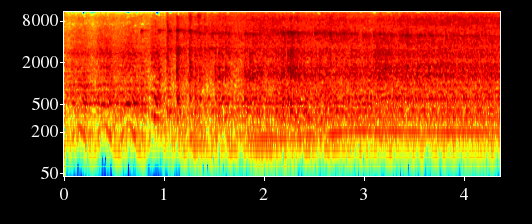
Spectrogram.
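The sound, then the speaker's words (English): A big diesel engine of a large farm tractor turns over and settles into a steady, rumbling idle, with a continuous low drone and mechanical clatter filling the whole recording. “He had to build a shed the size of a warehouse for his machines, like this monster tractor.”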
